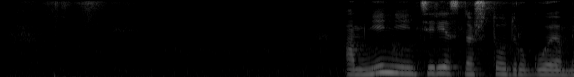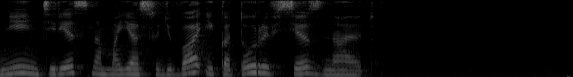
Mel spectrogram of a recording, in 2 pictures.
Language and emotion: Russian, neutral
